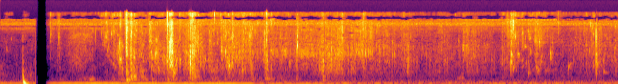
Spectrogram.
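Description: Water sloshing and splashing in a gold pan as it is swirled and dipped in a shallow stream, in short irregular splashes over a steady low rumble. A sharp click and a brief dropout come just under half a second in.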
